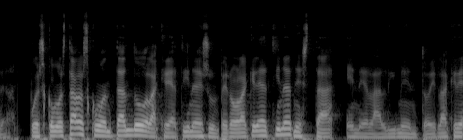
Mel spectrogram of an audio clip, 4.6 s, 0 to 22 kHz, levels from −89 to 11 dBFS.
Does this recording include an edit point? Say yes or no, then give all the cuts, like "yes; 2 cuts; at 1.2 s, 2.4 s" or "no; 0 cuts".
yes; 2 cuts; at 2.2 s, 2.9 s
